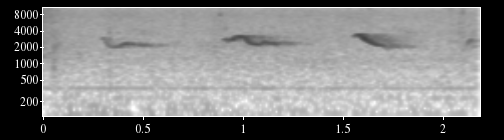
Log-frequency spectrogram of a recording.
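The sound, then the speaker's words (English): A bird calls outdoors with three thin, whistled chirps spaced evenly apart, faint above a low background rumble and hum. “I think that bird really wants to be on the podcast.”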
